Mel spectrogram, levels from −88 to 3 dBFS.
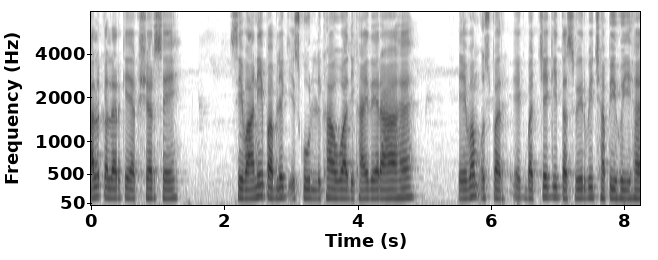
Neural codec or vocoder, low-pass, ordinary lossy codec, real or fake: none; none; none; real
